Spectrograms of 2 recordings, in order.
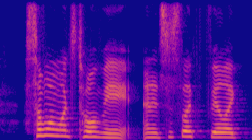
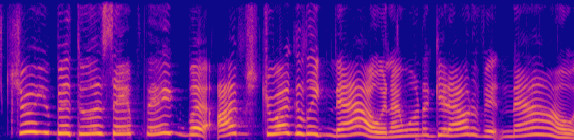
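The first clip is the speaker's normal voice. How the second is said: much higher and louder, exasperated; a near-yell of frustration at mom; frustrated outburst; 8 semitones higher, 8 dB louder, slower than usual. Retold or imitated. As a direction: throw the question back at mom, exasperated. Retold outburst at her mom.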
